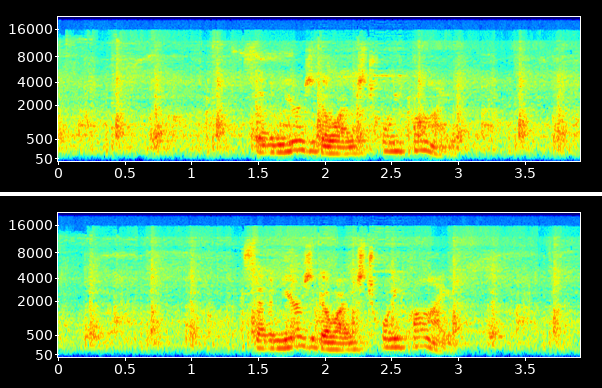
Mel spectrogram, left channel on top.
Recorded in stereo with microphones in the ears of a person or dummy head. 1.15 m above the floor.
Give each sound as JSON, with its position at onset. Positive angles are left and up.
{"t": 1.4, "sound": "a woman speaking", "side_deg": -65, "distance_m": 0.7}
